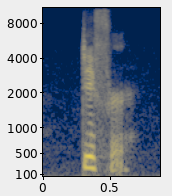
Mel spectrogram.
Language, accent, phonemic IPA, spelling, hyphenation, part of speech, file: English, General American, /ˈdɪfɚ/, differ, dif‧fer, verb / noun, En-us-differ.ogg
- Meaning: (verb) 1. Not to have the same traits or characteristics; to be unalike or distinct 2. Not to have the same traits or characteristics; to be unalike or distinct.: To be separated in quantity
